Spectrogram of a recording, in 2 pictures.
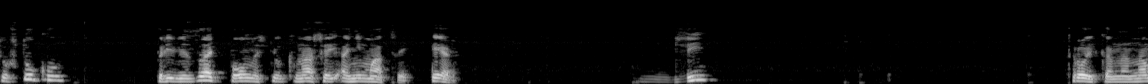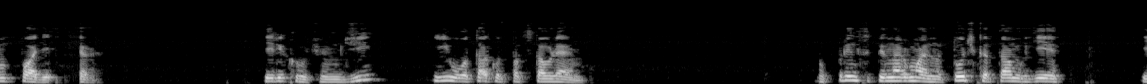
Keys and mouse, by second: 2.0 click, 4.1 r, 6.5 g, 9.0-10.4 middle drag, 10.7 KP_3, 12.2 r, 14.5 g, 17.5-19.2 middle drag, 20.4 middle click, 22.0 shift+middle click.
